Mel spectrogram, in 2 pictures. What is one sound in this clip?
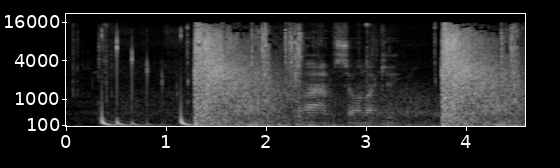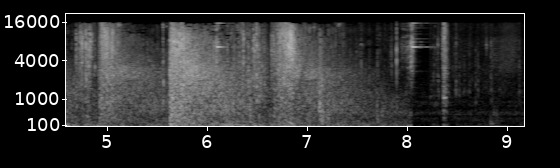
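Loud gunfire and game noise blast in bursts.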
